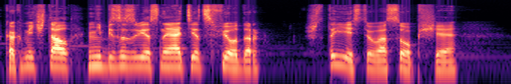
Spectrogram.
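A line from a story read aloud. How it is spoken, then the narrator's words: Mother laughing. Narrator (Russian): рассмеялась мама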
